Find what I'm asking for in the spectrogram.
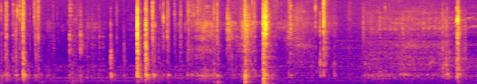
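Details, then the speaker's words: Original Xbox DVD drive after fitting a new rubber drive belt: soft motor whir and light clicks as the tray slides out and back in smoothly; tray works properly. "Closes and opens now."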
